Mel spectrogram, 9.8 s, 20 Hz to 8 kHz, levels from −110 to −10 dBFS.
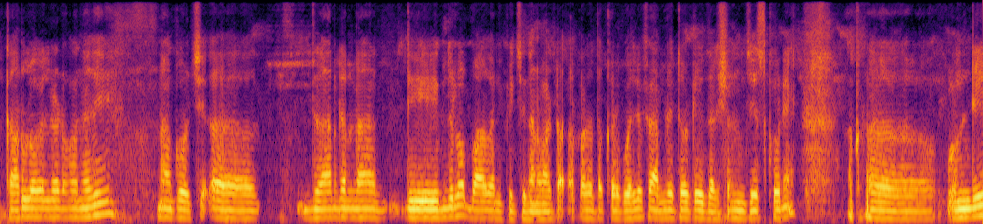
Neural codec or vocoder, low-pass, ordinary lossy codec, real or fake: codec, 16 kHz, 4 kbps, FreqCodec, smaller model; none; none; fake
